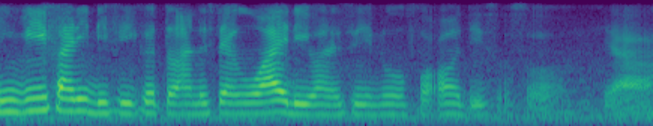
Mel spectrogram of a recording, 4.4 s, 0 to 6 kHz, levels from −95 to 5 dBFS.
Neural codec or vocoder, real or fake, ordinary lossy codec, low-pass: none; real; AAC, 48 kbps; 5.4 kHz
